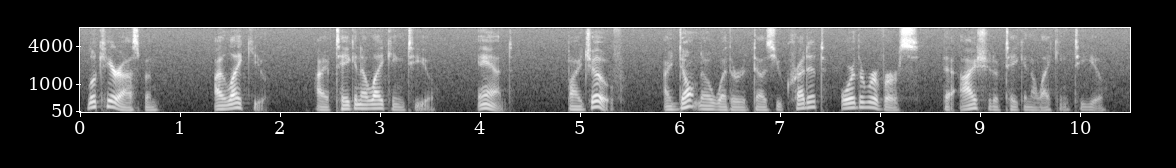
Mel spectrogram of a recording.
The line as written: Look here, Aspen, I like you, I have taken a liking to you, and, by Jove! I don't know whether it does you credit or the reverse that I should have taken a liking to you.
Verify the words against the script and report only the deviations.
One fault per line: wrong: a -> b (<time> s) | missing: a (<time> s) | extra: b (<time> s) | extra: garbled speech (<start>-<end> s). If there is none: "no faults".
no faults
